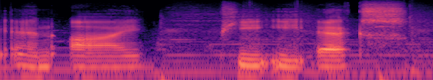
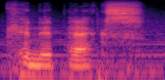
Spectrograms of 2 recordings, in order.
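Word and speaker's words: Knipex: These are from a brand called Kipex. It's spelled K N I P E X and they are really good.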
